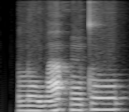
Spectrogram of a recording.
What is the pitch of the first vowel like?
low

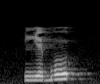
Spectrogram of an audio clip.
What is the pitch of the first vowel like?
low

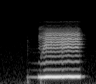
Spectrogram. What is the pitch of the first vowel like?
high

